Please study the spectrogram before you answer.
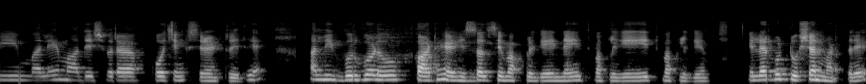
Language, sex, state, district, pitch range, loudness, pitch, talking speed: Kannada, female, Karnataka, Mysore, 175-205 Hz, -24 LUFS, 190 Hz, 150 wpm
